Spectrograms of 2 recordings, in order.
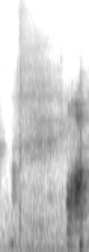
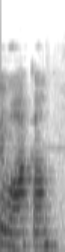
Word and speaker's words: Wacom: I say Wacom. Yeah. I read I was actually just 20 minutes ago reading how to pronounce it online, and somebody called their tech support, and the person on the phone answered Wacom.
